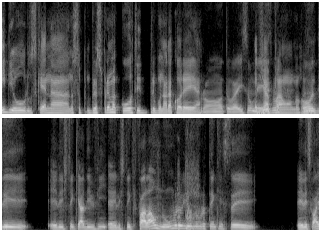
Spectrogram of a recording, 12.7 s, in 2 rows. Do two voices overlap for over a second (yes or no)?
yes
